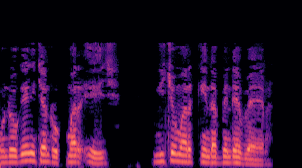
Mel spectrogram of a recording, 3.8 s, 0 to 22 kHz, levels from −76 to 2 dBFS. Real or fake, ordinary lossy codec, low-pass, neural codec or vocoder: real; AAC, 24 kbps; 19.8 kHz; none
